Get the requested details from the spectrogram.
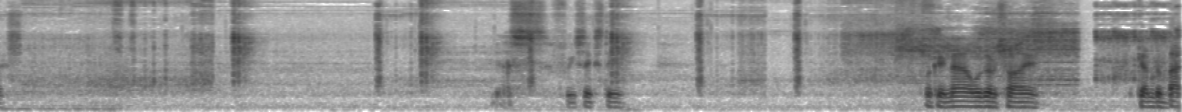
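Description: Video game sound effects and music play from a small speaker.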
